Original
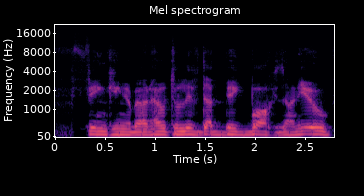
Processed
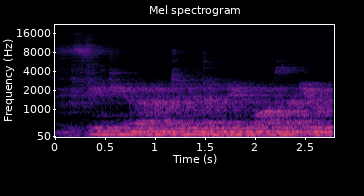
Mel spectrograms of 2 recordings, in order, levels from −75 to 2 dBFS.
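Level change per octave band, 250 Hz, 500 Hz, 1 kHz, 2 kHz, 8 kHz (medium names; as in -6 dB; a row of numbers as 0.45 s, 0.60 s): -1.5 dB, -7.5 dB, -2.5 dB, -4.0 dB, +4.0 dB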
